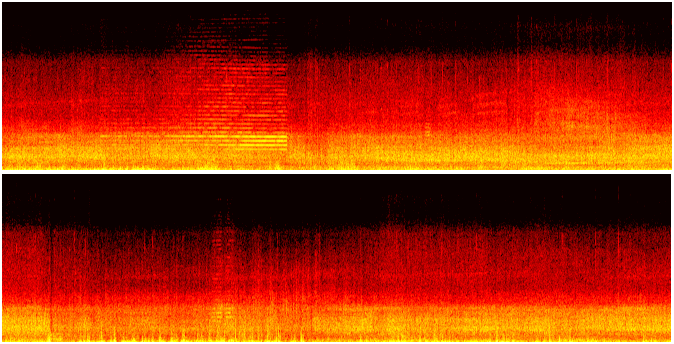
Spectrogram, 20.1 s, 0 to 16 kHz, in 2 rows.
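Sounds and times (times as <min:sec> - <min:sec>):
road rumble: 0:00.0 - 0:20.0
wind buffeting microphone: 0:00.0 - 0:20.0.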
